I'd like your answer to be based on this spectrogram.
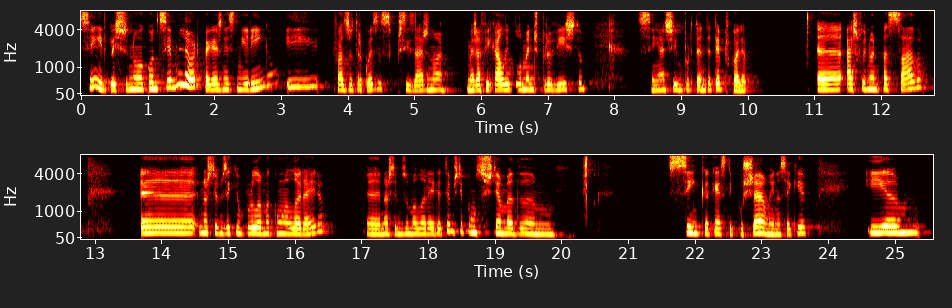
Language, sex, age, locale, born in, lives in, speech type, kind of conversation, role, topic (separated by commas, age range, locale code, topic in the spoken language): Portuguese, female, 30-34, pt-PT, Portugal, Portugal, conversation, unstructured, none, Como você se prepara para emergências financeiras?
